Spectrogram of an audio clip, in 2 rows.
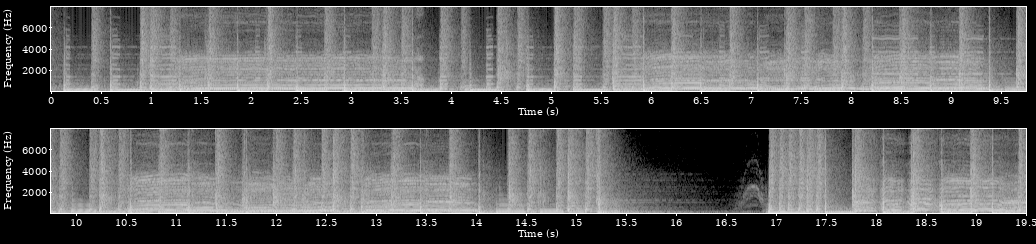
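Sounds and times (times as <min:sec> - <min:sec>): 
upbeat music: 0:00.2 - 0:15.6, 0:17.8 - 0:19.4.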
